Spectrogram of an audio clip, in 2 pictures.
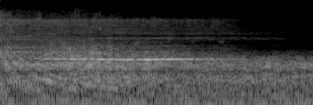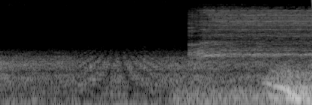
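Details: A whale's drawn-out, moaning tone drifts over a deep underwater rumble in the deep sea, then a second steady note rises.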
